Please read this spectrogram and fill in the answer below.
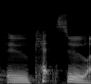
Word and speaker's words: Uketsu: Strange Pictures by Uketsu, I think that's how it's pronounced.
